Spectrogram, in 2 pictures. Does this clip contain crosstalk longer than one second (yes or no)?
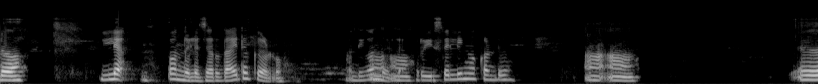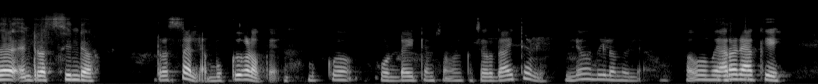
no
